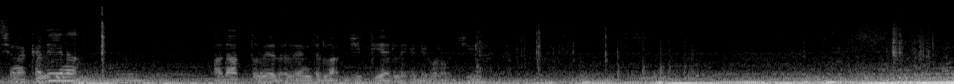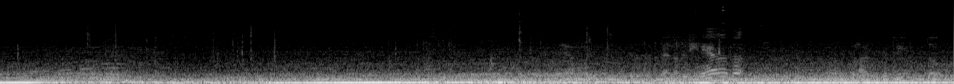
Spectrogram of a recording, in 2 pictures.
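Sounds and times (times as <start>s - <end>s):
car engine accelerating: 0.3s - 19.0s.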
